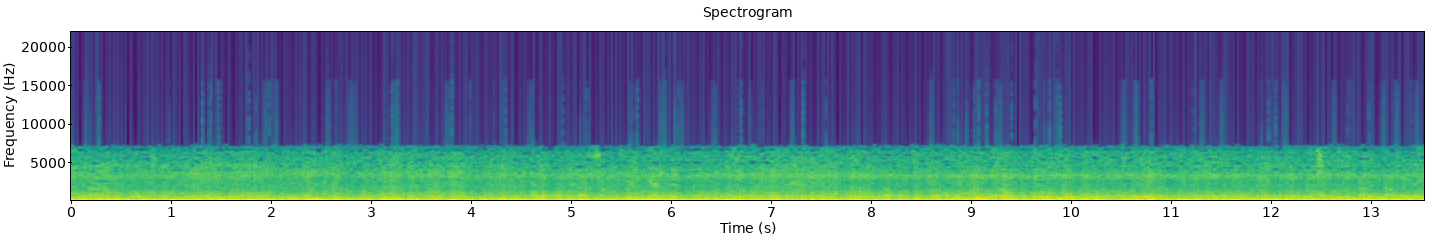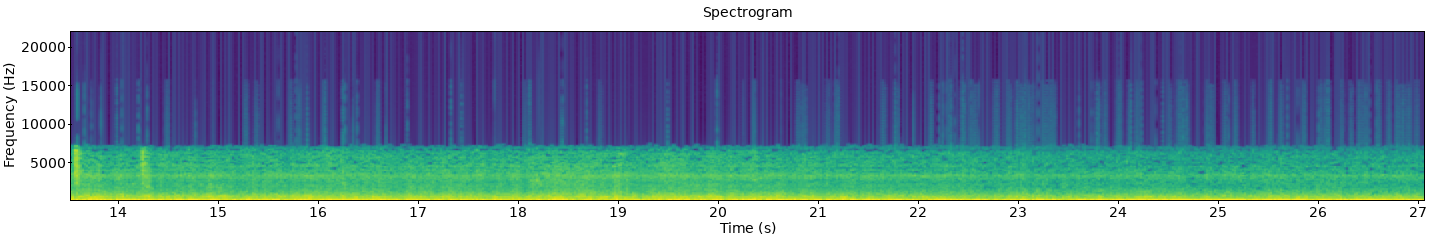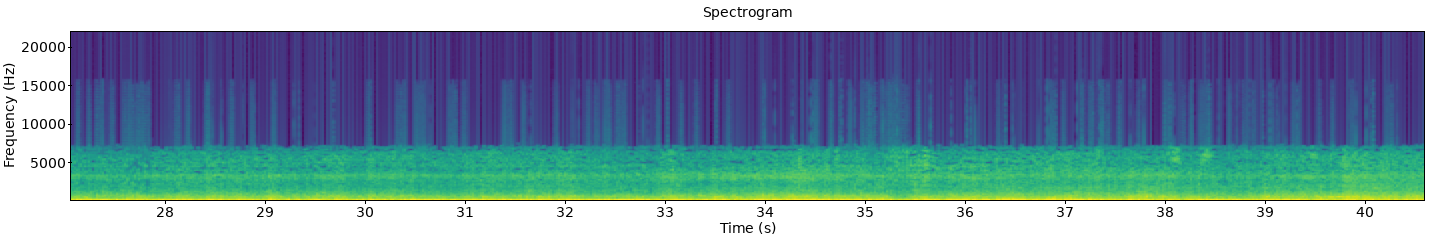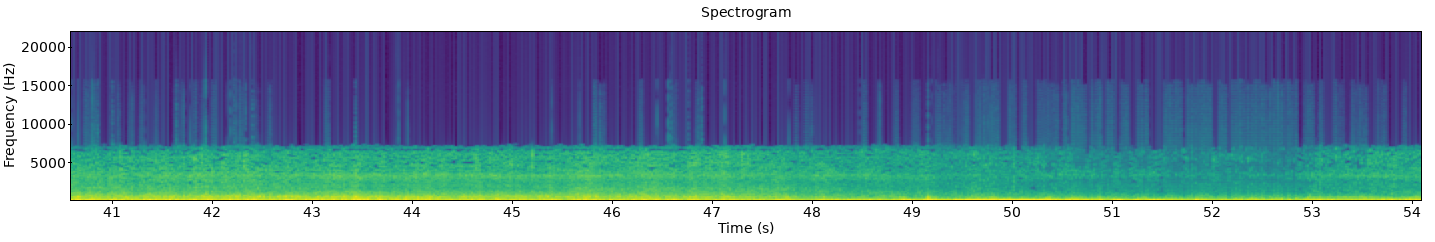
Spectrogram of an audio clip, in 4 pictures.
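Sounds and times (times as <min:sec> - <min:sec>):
bus engine and tyre drone: 0:00.0 - 0:54.0.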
